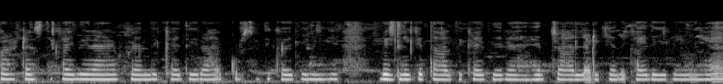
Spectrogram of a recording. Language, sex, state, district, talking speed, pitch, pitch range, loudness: Hindi, female, Bihar, Darbhanga, 225 wpm, 230 Hz, 225-235 Hz, -18 LUFS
